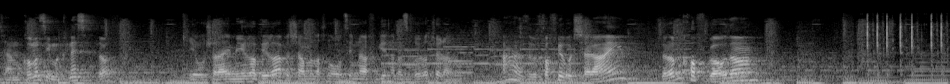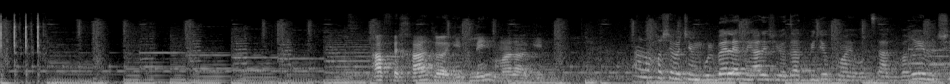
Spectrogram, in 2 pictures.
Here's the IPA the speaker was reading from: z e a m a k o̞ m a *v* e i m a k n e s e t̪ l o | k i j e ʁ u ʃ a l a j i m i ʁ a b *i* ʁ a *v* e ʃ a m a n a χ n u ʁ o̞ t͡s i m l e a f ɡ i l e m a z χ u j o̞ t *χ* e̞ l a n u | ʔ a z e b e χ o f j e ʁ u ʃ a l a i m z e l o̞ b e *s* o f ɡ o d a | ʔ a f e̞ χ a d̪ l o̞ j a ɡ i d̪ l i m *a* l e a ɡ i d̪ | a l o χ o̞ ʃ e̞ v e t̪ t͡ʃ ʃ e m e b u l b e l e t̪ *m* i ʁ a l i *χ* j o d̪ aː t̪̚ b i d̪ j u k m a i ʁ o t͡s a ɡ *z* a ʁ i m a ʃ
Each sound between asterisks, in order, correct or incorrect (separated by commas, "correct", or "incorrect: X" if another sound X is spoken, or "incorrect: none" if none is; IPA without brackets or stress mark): incorrect: z, correct, correct, incorrect: ʃ, incorrect: χ, correct, incorrect: n, incorrect: ʃ, incorrect: v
